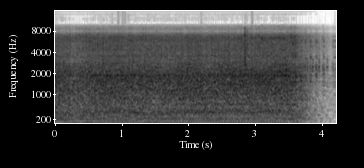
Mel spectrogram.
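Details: 2000s MTD-branded Husky push mower with a 4 hp Briggs & Stratton engine, stored about two years, after a cold one-pull start: small single runs a steady, even rapid chatter with no misses until shut off; sounds healthy.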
